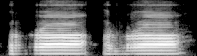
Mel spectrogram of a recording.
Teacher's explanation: র উচ্চারিত হয় জিভের আগাটা আর দুটো দাঁতের মাঝখানের অংশটাকে বারবার লাগাতে হয়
